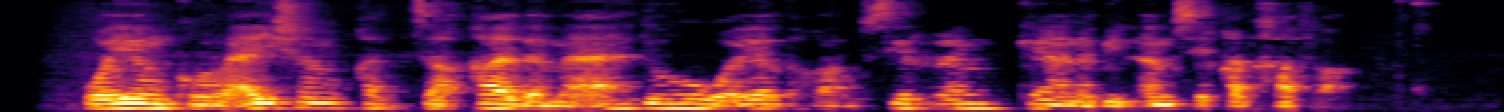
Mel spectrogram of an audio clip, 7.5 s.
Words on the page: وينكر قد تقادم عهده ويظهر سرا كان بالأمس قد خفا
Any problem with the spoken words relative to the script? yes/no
yes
